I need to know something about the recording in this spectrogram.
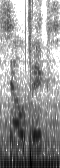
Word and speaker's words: Celtics: Here in Ireland, except for the initial soft say in sports teams' names, like the Celtics, Celtic with a hard C or K is the standard, but that was not always the case. The early pronunciation was with an S sound, reflecting its nearest origin in French.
